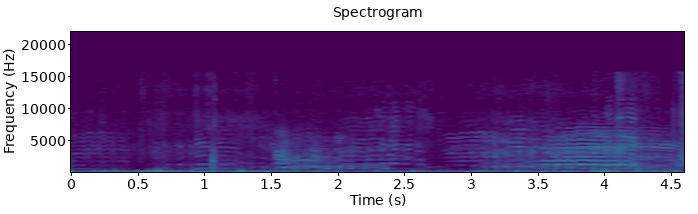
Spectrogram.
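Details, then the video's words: Black goat kids running on a Gimhae farm in South Korea in July; soft, trembling bleats from several animals over strong low rumbling and thumping noise. "흑염소 새끼들 질주본능"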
